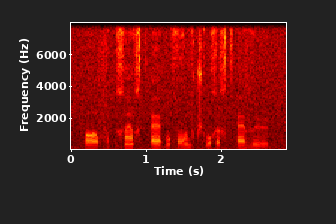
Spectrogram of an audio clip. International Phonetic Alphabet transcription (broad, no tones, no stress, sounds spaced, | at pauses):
ɑ f | χ æ̃ χ t͡sʼ æ ʔ ũ χ ʕ ũ v t͡ʃʼ u χ i χ t͡sʼ æ v ø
